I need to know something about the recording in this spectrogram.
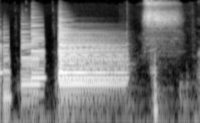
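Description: The OXE FM Synth software synthesizer plays its Clavinet III clavinet preset. A few short, clipped notes are followed about half a second in by one held note lasting under a second, then another short note near the end.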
